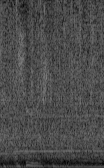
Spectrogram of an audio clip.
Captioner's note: audience cheering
